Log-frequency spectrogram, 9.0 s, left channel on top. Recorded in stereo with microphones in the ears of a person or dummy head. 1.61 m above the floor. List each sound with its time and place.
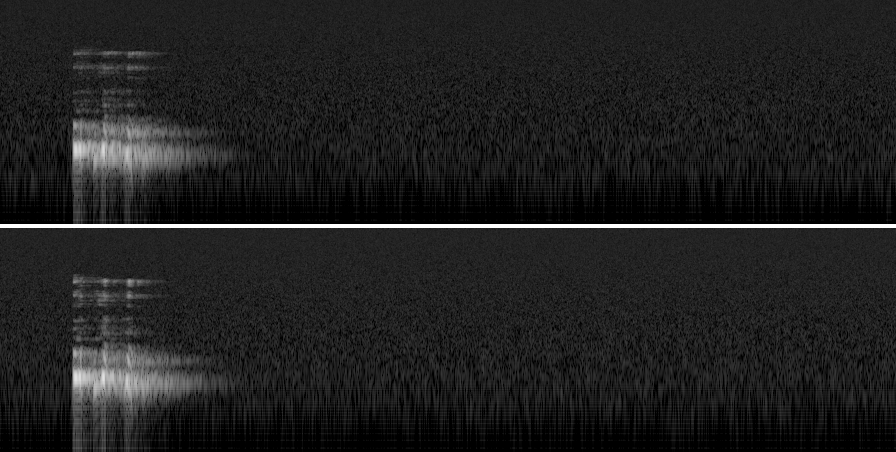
0.7 s laughter: 45° right (ahead or behind), 1.2 m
